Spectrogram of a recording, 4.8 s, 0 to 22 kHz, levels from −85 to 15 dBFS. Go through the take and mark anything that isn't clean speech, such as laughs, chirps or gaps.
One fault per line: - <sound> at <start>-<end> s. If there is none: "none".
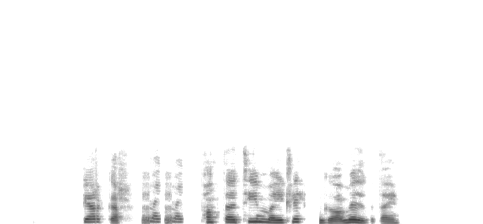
- laugh at 1.4-1.8 s
- dropout at 3.1-3.2 s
